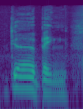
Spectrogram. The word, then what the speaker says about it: Gerbing: I always say Gerbing, I always mispronounce that for some reason, but there we go, Gerbing.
